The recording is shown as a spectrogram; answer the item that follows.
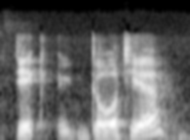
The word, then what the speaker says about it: Gautier: So, Dick Gautier, is that the correct pronunciation?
